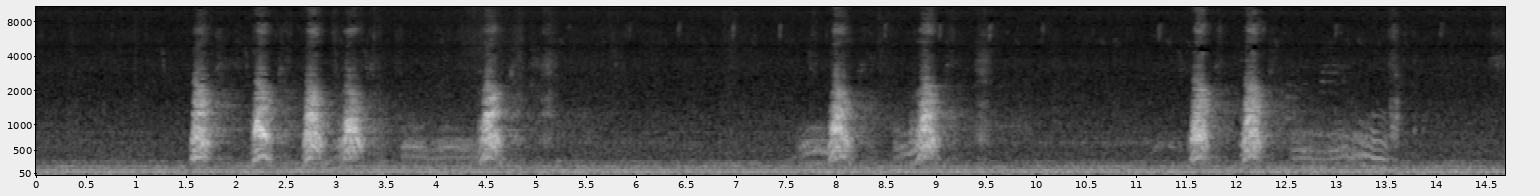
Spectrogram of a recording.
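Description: A dog barking: a quick run of four barks, a single bark, then two pairs of barks, over a steady low hum.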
